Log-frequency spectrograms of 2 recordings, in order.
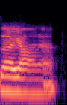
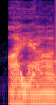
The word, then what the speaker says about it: Ayana: That's Ayana. Is that what we agreed on the pronunciation? I believe it is Ayana.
